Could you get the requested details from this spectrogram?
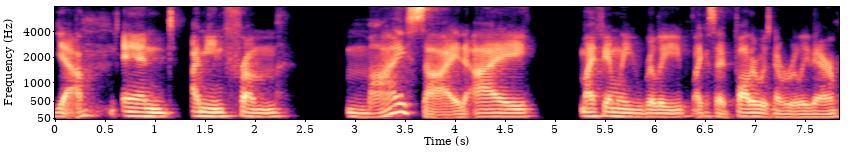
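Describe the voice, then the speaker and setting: A man with an unremarkable speaking voice talks fairly slowly at a fairly low pitch, with fairly even intonation. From Texas, Houston. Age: 30s. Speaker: podcast guest. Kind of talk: casual chat. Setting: video call.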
